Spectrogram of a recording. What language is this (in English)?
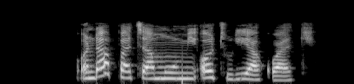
Taita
